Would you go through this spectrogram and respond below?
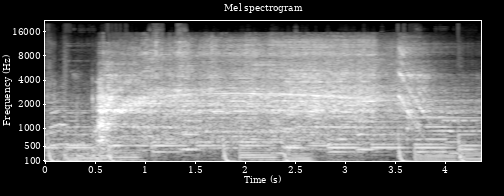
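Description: A power saw cuts through a wooden rafter while a handcart is rebuilt into a kitchen cart: a loud, steady whining rasp that runs continuously, close up, with brief dips as the blade bites.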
